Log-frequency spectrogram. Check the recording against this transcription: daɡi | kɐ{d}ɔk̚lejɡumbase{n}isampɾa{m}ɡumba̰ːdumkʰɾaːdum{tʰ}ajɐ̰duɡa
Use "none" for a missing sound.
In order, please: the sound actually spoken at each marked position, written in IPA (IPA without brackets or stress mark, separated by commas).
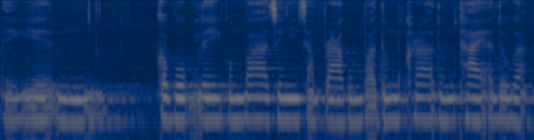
b, n, none, tʰ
